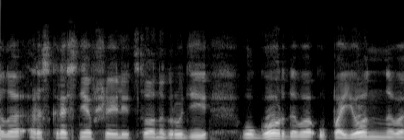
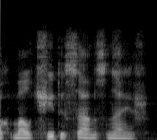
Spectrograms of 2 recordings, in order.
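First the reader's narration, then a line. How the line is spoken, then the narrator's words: Barely audible sigh-like whisper. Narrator (Russian): Она ответила так тихо, словно то был чуть слышный вздох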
